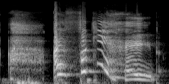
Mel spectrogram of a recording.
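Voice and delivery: slow, exasperated start of a rant; sigh, then draw out the disgust. Real, not acted. Reader cringing at his line, ranting. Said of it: "I'm gonna go on a rant".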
